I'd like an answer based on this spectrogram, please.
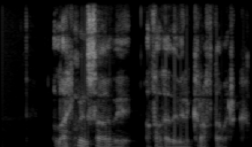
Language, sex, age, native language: Icelandic, male, 40-49, Icelandic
